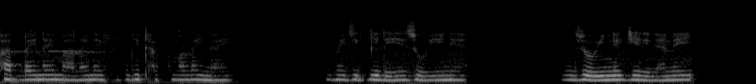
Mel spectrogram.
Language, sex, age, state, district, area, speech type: Bodo, female, 30-45, Assam, Chirang, rural, spontaneous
